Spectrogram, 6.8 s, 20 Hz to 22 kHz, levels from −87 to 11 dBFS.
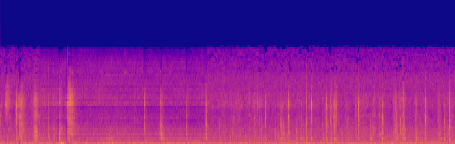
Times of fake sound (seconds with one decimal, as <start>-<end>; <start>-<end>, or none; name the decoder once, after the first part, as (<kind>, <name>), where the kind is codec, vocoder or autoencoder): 0.6-3.1 (codec, SNAC)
